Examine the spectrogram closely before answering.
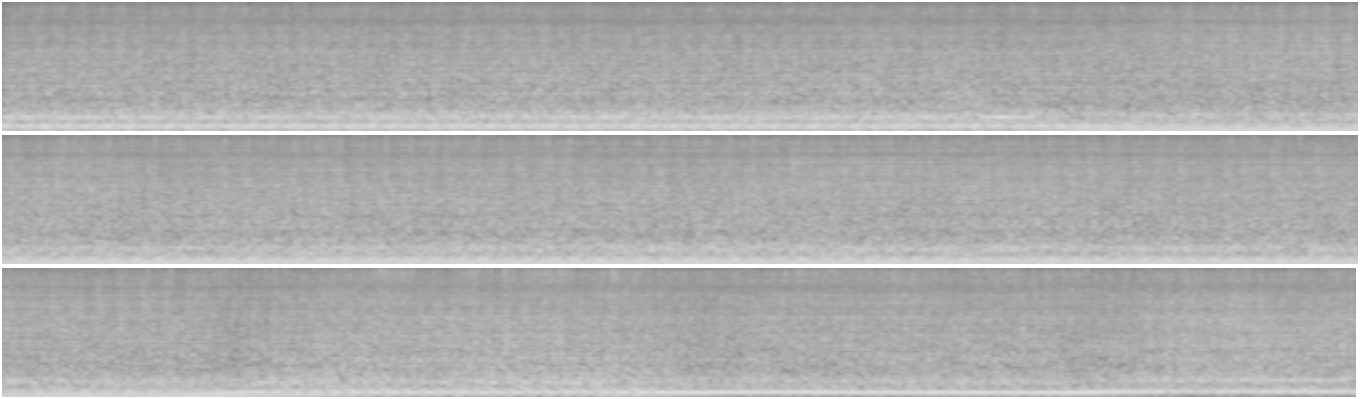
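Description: An old tractor engine idles with a steady chugging and its speed changes now and then.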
